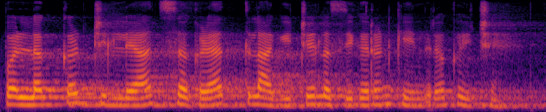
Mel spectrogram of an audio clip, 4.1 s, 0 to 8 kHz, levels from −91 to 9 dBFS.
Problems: background sounds at intervals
